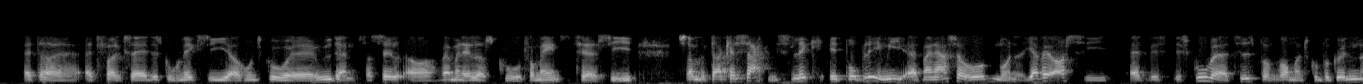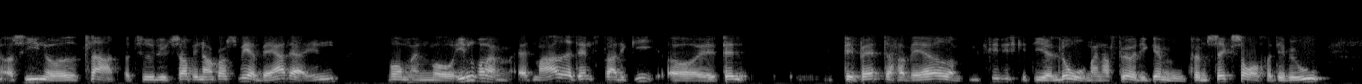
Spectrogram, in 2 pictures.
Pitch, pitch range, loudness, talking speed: 115 Hz, 105-135 Hz, -26 LUFS, 215 wpm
